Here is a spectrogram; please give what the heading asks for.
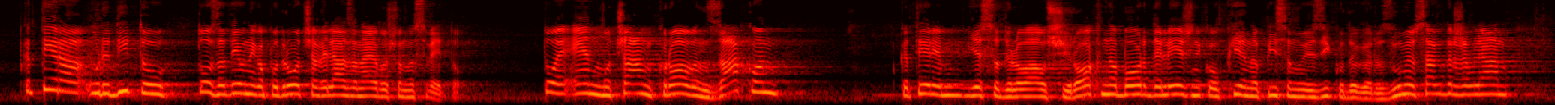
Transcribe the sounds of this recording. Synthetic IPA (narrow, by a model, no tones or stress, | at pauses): kat̪eːɾauɾɛd̪it̪əwt̪oːzad̪eːwnɛɡapɔd̪ɾoːt͡ʃjaʋɛljazanajbolʃɔnasʋeːt̪ṵ | t̪oːjɛʔɛnmɔt͡ʃankɾɔːʋənzaːkɔn | kat̪eːɾɛmjɛsɔd̪ɛlɔʋawʃiɾɔknabɔːɾd̪ɛleːʒnikɔwkijɛnapisanujɛzikud̪aɡaɾɐzumɛwsaːɡd̪əɾʒawljaːn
